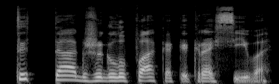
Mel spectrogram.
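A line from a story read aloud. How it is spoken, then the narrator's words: Laughing. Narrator (Russian): рассмеялась Роксана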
